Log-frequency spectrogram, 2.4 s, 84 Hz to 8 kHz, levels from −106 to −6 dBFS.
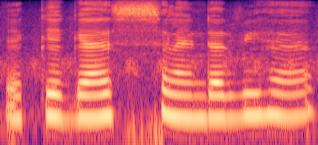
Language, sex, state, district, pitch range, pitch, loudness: Hindi, female, Bihar, Katihar, 200-215 Hz, 205 Hz, -15 LUFS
